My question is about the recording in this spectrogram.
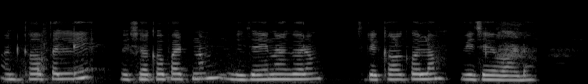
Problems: background sounds at intervals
